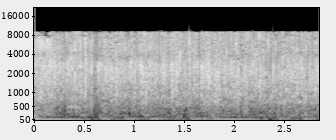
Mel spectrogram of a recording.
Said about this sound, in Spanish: Venga, aplauden, aplauden a Vaquero. Gracias, vaquero. Gracias, Vaquero.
